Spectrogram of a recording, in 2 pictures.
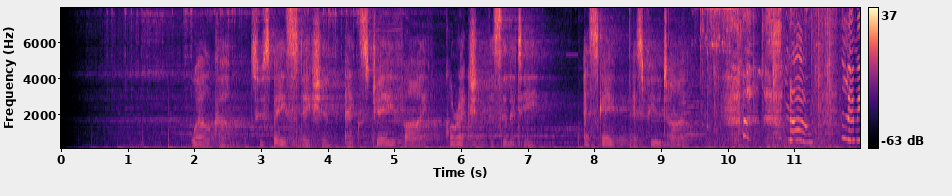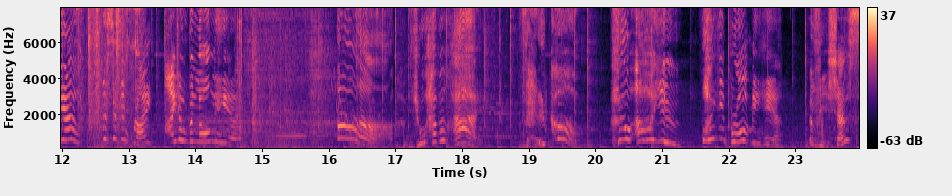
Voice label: Games Character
